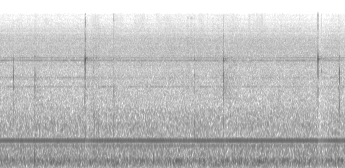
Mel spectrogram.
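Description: Wooden rolling pin rolling out pie dough on a floured wooden board, with a few light knocks. Under it runs a steady machine hum with a constant mid-pitched whine.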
